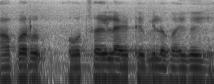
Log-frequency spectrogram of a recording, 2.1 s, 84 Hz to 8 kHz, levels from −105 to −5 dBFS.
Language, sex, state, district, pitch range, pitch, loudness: Hindi, male, Uttar Pradesh, Shamli, 100-110 Hz, 105 Hz, -19 LUFS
